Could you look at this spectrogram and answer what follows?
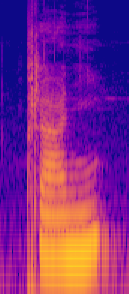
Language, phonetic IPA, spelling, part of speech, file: Czech, [ˈpr̝̊aːɲiː], přání, noun, Cs-přání.ogg
- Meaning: 1. verbal noun of přát 2. wish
